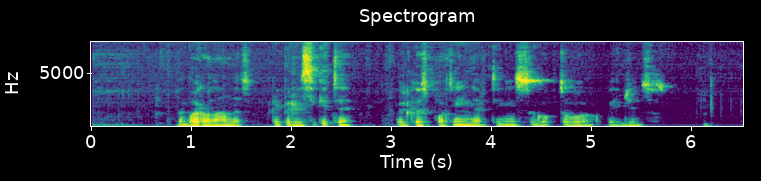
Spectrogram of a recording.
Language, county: Lithuanian, Marijampolė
